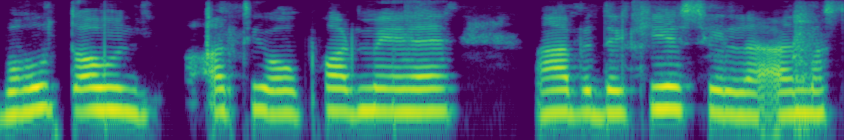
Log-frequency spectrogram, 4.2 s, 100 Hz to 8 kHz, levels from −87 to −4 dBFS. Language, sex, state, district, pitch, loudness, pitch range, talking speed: Hindi, male, Bihar, Araria, 245 Hz, -16 LUFS, 235-255 Hz, 170 wpm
